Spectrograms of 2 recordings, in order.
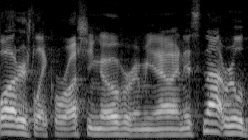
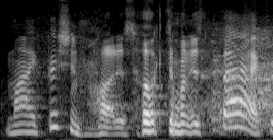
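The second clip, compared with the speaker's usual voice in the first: ordinary delivery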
